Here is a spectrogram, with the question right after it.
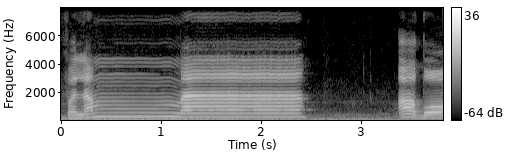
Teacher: بڑی مدہ کی آپ پہچان کر لیں اور یہ چھوٹی مدہ بھی دیکھ لیں۔ چھوٹی مدہ 3 الف کے برابر کھینچا اور بڑی والی 6 الف کے برابر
